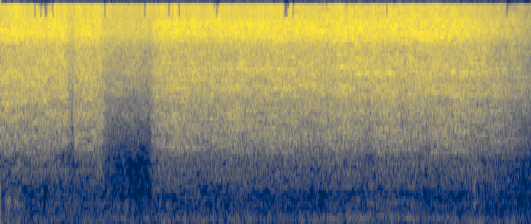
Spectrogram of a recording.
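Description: Compressed-air spray gun applying a coat of varnish, giving a steady, loud, continuous hiss of atomizing air and finish that runs almost unbroken, with a brief dip partway through, and no talking.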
